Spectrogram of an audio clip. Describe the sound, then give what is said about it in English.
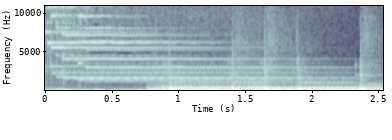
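A quick run of bright chimes used as a cue to turn the page: several struck notes in succession that ring on and overlap into a shimmering sustained tone, clear with no voices. “You will know it is time to turn the page when you hear the chimes ring like this.”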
